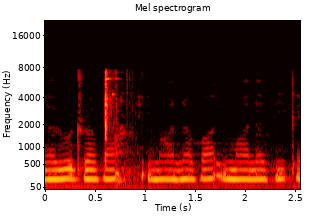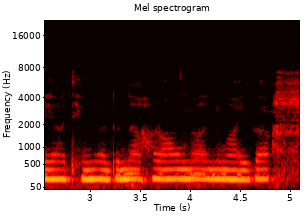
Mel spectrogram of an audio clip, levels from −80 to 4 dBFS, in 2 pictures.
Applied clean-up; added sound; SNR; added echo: none; Shatter; 7 dB; none.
